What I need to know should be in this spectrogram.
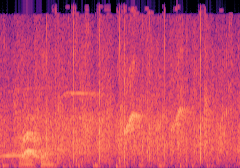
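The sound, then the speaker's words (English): A crowd claps in a steady wash of applause for Congressman John Lewis, dense and sustained throughout, with a few brief voices or cheers rising above the clapping near the start. “So maybe we can all give him another round of applause.”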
